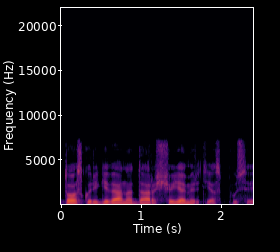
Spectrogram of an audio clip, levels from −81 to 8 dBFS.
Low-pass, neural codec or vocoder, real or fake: 7.2 kHz; none; real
